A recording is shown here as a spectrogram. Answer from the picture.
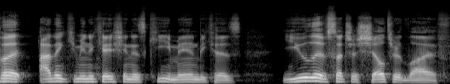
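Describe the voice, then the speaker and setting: A man's plain, everyday voice at a fairly quick pace, in a very clean recording with a silent background. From Nebraska, Omaha. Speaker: recovering alcoholic guest. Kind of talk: casual chat.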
